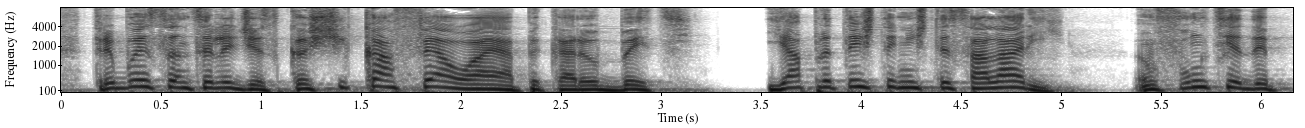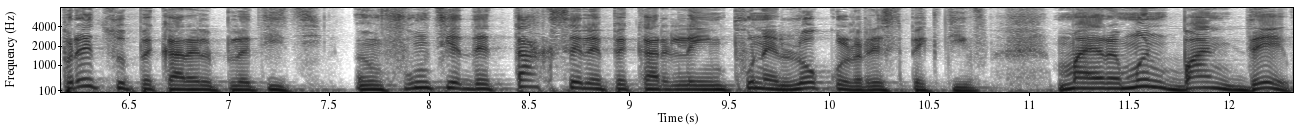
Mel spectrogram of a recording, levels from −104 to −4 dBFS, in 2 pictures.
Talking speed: 180 wpm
